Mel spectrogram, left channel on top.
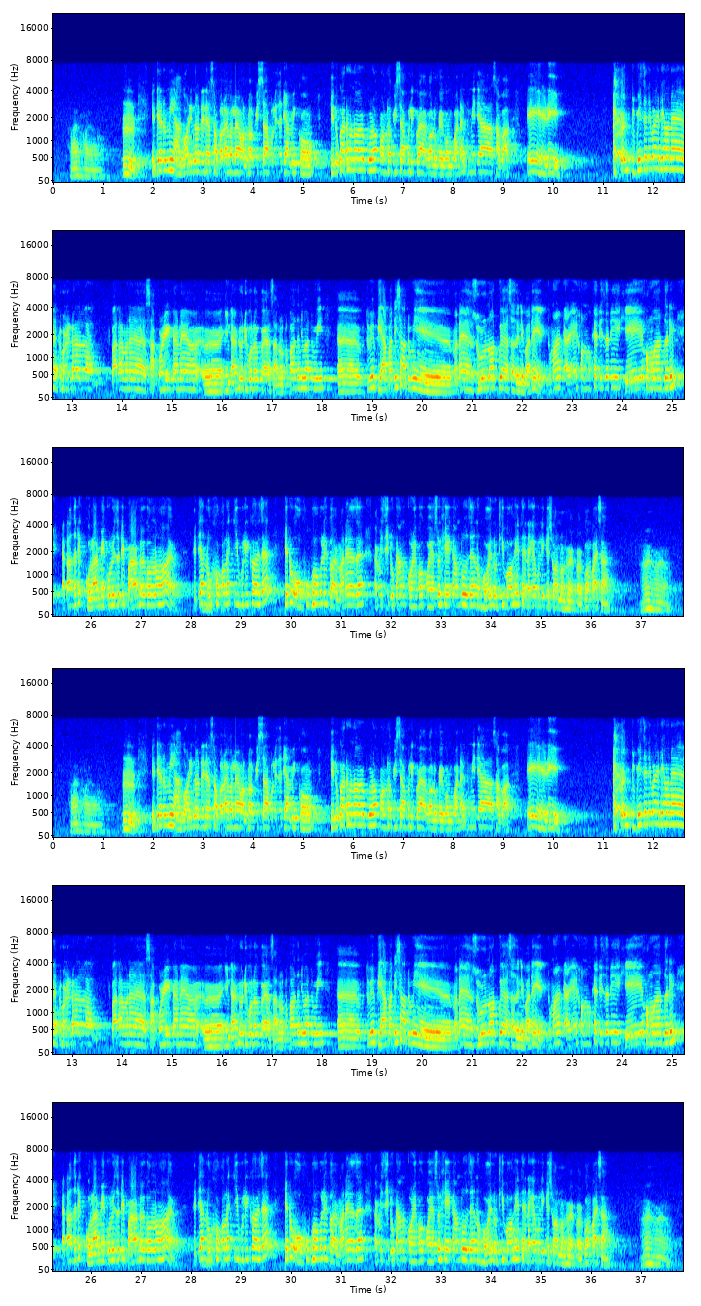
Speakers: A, on the left; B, in the centre.
A: হয় হয়। অ
B: উম, এতিয়া তুমি আগৰ দিনত এতিয়া চাবলৈ গ'লে অন্ধবিশ্বাস বুলি যদি আমি কওঁ কেনেকুৱা ধৰণৰ বোৰক অন্ধবিশ্বাস বুলি কয় আগৰলোকে গম পোৱা নে? তুমি এতিয়া চাবা এই হেৰি এহে, তুমি যেনিবা এতিয়া মানে ধৰি লোৱা কিবা এটা মানে চাকৰিৰ কাৰণে এ ইণ্টাৰভিউ দিবলৈ গৈ আছা, নতুবা যেনিবা তুমি এ তুমি বিয়া পাতিছা, তুমি মানে যু জোৰোণত গৈ আছ যেনিবা দেই, তোমাৰ গাড়ীৰ সন্মুখেদি যদি সেই সময়ত যদি এটা যদি কলা মেকুৰী যদি পাৰ হৈ গল নহয়, তেতিয়া
A: উম
B: লোকসকলে কি বুলি কয় যে সেইটো অশুভ বুলি কয় মানে যে আমি যিটো কাম কৰিব গৈ আছো সেই কামটো যেন হৈ নুঠিব সেই তেনেকে বুলি কিছুমান মানুহে কয় গম পাইছা?
A: হয় হয় অ।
